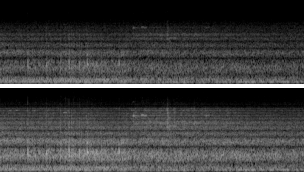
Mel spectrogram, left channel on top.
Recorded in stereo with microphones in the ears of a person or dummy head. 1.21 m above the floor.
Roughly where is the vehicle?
Right.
